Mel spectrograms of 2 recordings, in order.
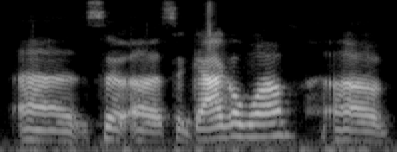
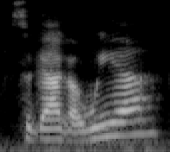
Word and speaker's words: Sacagawea: One Native American in particular is Sacagawea. I've also heard this name pronounced Sagagawa, Sagagawea, and so there's different names, but I guess I've always kind of fell back on Sacagawea.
